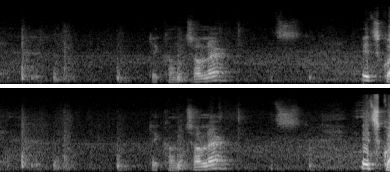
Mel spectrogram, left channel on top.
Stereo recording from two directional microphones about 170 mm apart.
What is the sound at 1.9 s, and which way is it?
Speech, 25° right (ahead or behind).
